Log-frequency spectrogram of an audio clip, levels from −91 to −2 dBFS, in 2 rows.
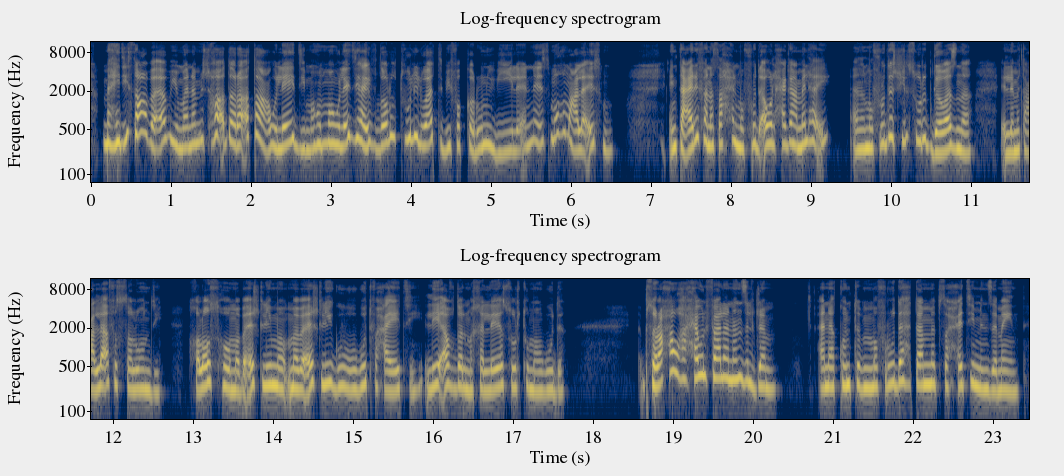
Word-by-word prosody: ما 305 Hz, 0 st, +5 dB
هي 310 Hz, +3 st, +6 dB
دي 335 Hz, +5 st, +1 dB
صعبة 435 Hz, +1 st, +4 dB
أوي، 315 Hz, +4 st, 0 dB
ما 265 Hz, +1 st, 0 dB
أنا 285 Hz, -, 0 dB
مش 320 Hz, 0 st, -4 dB
هاقدر 395 Hz, -4 st, +2 dB
أقطع 350 Hz, -, +1 dB
ولادي، 275 Hz, 0 st, +1 dB
ما 250 Hz, -, -2 dB
هُم 295 Hz, +2 st, 0 dB
ولادي 310 Hz, +5 st, +2 dB
هيفضلوا 290 Hz, +5 st, +2 dB
طول 370 Hz, +2 st, 0 dB
الوقت 300 Hz, -3 st, 0 dB
بيفكروني 275 Hz, 0 st, -2 dB
بيه، 225 Hz, +2 st, -7 dB
لإن 285 Hz, +6 st, -5 dB
اسمهم 355 Hz, +8 st, -5 dB
على 240 Hz, +1 st, 0 dB
اسمه، 265 Hz, -5 st, -8 dB, 0.7 s
أنت 270 Hz, +1 st, +2 dB
عارف 340 Hz, +9 st, +3 dB
أنا 285 Hz, -, +3 dB
صح 300 Hz, +5 st, -6 dB
المفروض 280 Hz, -2 st, 0 dB
أوّل 295 Hz, +2 st, +2 dB
حاجة 295 Hz, +2 st, -3 dB
أعملها 305 Hz, +2 st, +1 dB
إيه، 335 Hz, -, -5 dB, 0.3 s
أنا 245 Hz, +1 st, 0 dB
المفروض 265 Hz, +7 st, +1 dB
أشيل 370 Hz, 0 st, -2 dB
صورة 345 Hz, 0 st, -1 dB
جوازنا 240 Hz, -2 st, +1 dB, 0.4 s
اللي 220 Hz, +2 st, -1 dB
متعلّقة 235 Hz, +1 st, +1 dB
في 275 Hz, -, -12 dB
الصالون 225 Hz, -3 st, -3 dB
دي، 205 Hz, 0 st, -11 dB, 0.3 s
خلاص، 255 Hz, +4 st, +1 dB
هو 235 Hz, -, +3 dB
ما 215 Hz, -1 st, 0 dB
بقاش 260 Hz, +7 st, -1 dB
ليه 260 Hz, 0 st, +4 dB
م 240 Hz, -3 st, +2 dB
ما 230 Hz, -, +3 dB
بقاش 270 Hz, +5 st, +1 dB
ليه 275 Hz, +1 st, +2 dB
جو 240 Hz, -2 st, -2 dB
وجود 250 Hz, +5 st, -2 dB
في 250 Hz, -, -10 dB
حياتي، 220 Hz, +2 st, -4 dB
ليه 255 Hz, +3 st, +1 dB
أفضل 245 Hz, -2 st, -1 dB
مخلّية 220 Hz, +2 st, -1 dB
صورته 240 Hz, -2 st, -5 dB
موجودة، 210 Hz, 0 st, -5 dB, 1.0 s
بصراحة، 285 Hz, +12 st, +5 dB
وهاحاول 340 Hz, 0 st, +2 dB
فعلًا 340 Hz, 0 st, +3 dB
أنزل 315 Hz, -3 st, +2 dB
gym، 235 Hz, -2 st, -2 dB, 0.6 s
أنا 245 Hz, +1 st, +1 dB
كنت 260 Hz, +2 st, 0 dB
المفروض 245 Hz, +3 st, 0 dB
أهتم 270 Hz, -1 st, +2 dB
بصحتي 260 Hz, +1 st, -3 dB
من 230 Hz, -2 st, +1 dB
زمان، 215 Hz, -1 st, -3 dB
265 Hz, 185 wpm, -23 LUFS, 240-300 Hz, 1.0 s, هي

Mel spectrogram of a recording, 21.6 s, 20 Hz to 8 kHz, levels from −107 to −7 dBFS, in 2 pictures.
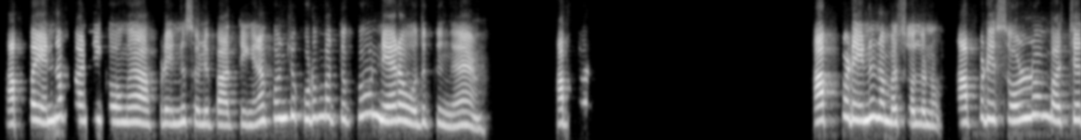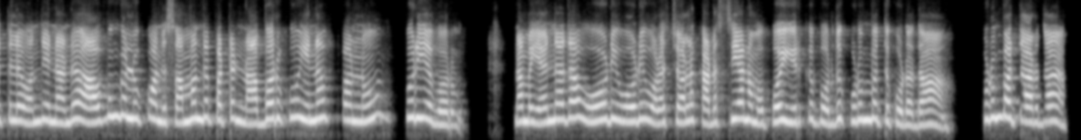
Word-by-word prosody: அப்ப, 270 Hz, 0 st, -21 dB, 0.2 s
என்ன 325 Hz, +5 st, +1 dB, 0.2 s
பண்ணிக்கோங்க 315 Hz, -2 st, -3 dB, 0.2 s
அப்படீன்னு 270 Hz, +1 st, -5 dB
சொல்லி 260 Hz, -1 st, -4 dB
பார்த்தீங்கன்னா, 245 Hz, +4 st, -2 dB
கொஞ்சம் 380 Hz, +2 st, -1 dB
குடும்பத்துக்கும் 380 Hz, +2 st, -6 dB
நேரம் 310 Hz, -1 st, +4 dB
ஒதுக்குங்க." 260 Hz, -4 st, -8 dB, 1.1 s
அப்ப 275 Hz, -, -17 dB, 2.5 s
அப்படீன்னு 335 Hz, +1 st, +3 dB
நம்ப 310 Hz, -4 st, +1 dB
சொல்லணும். 250 Hz, -3 st, -4 dB, 0.2 s
அப்படி 345 Hz, +5 st, -2 dB, 0.2 s
சொல்லும் 370 Hz, +6 st, 0 dB
பட்சத்தில 320 Hz, +1 st, -1 dB
வந்து 300 Hz, +4 st, -1 dB
என்னது, 285 Hz, +2 st, +1 dB, 0.2 s
அவுங்களுக்கும் 360 Hz, +1 st, 0 dB
அந்த 295 Hz, -3 st, -1 dB
சம்மந்தப்பட்ட 340 Hz, +3 st, +1 dB, 0.2 s
நபருக்கும் 350 Hz, +7 st, +1 dB
என்ன 330 Hz, +3 st, +3 dB, 0.2 s
பண்ணும்? 325 Hz, +3 st, -1 dB, 0.3 s
புரிய 375 Hz, -2 st, +3 dB
வரும். 245 Hz, -1 st, -5 dB, 0.6 s
நம்ம 300 Hz, 0 st, +3 dB
என்னதான் 340 Hz, +4 st, +2 dB
ஓடி 345 Hz, +2 st, 0 dB
ஓடி 310 Hz, +3 st, 0 dB
உழைச்சாலும் 285 Hz, +3 st, -1 dB
கடைசியா 280 Hz, +6 st, +3 dB
நம்ம 280 Hz, -4 st, -2 dB
போய் 315 Hz, +1 st, +6 dB
இருக்க 300 Hz, +4 st, -6 dB
போறது 275 Hz, +5 st, -1 dB
குடும்பத்து 335 Hz, 0 st, -1 dB
கூட 245 Hz, -, -1 dB, 0.2 s
தான். 255 Hz, -4 st, 0 dB, 0.4 s
குடும்பத்தார் 355 Hz, -5 st, +2 dB
தான். 310 Hz, -7 st, +1 dB
320 Hz, 115 wpm, -20 LUFS, 285-350 Hz, 2.5 s, போய்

